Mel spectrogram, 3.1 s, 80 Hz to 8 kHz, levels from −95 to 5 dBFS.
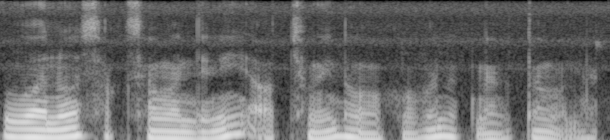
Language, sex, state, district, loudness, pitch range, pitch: Garo, male, Meghalaya, South Garo Hills, -15 LUFS, 100-125 Hz, 110 Hz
